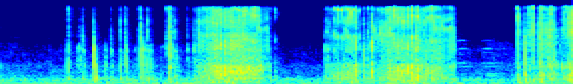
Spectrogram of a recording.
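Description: Long nails tap quickly on a mounted phone in a clear plastic case decorated with pearls and rhinestones, hitting both the case and its embellishments. Sharp, bright clicks come first, then run together into dense, scratchy rattling bursts separated by brief pauses.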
